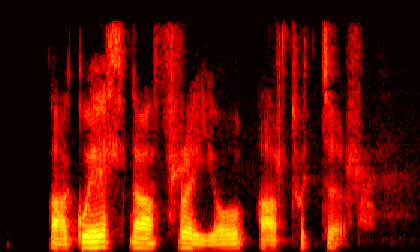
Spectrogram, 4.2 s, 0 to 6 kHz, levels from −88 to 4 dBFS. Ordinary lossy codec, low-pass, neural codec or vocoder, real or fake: MP3, 48 kbps; 5.4 kHz; none; real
